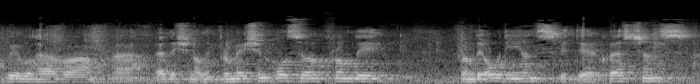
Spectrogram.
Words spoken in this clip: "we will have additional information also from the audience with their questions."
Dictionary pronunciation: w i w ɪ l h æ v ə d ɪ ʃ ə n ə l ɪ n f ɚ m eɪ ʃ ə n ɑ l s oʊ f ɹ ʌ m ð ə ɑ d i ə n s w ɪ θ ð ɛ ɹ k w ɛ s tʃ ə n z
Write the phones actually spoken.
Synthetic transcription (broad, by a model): w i w ɪ l h æ v ə d ɪ ʃ ə n ə l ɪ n f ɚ m eɪ ʃ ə n ɑ l s oʊ f ɹ ʌ m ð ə ɑ d i ə n s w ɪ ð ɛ ɹ k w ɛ s tʃ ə n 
